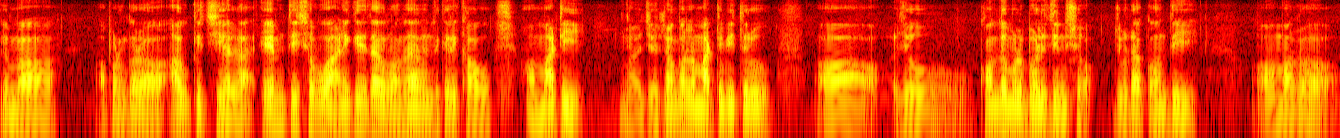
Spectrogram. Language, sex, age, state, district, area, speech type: Odia, male, 60+, Odisha, Kalahandi, rural, spontaneous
